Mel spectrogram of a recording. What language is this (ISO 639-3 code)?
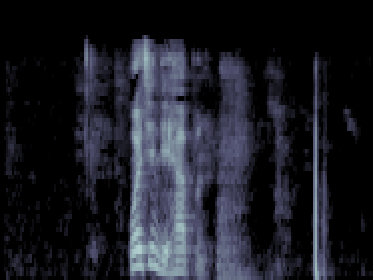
pcm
